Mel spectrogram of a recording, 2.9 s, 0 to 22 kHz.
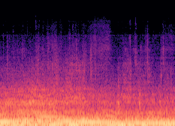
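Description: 2023 Toyota GR Corolla Core with manual transmission on the road, a steady loud low engine drone and road rumble filling the cabin without pause.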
